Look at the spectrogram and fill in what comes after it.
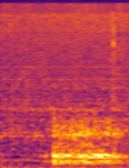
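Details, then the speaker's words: Low-pitched lung sounds heard on auscultation, produced by secretions moving in the bronchi and trachea and indicating airway secretions; rhonchi. "ruidos de tonalidad grave se producen por el movimiento de secreciones en bronquios y tráquea"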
